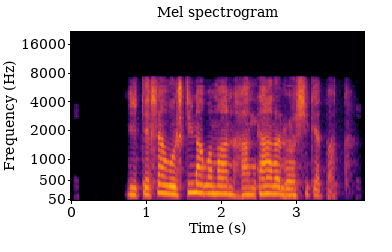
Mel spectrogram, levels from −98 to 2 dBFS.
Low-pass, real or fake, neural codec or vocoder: 7.2 kHz; fake; codec, 24 kHz, 0.9 kbps, WavTokenizer, medium music audio release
